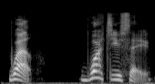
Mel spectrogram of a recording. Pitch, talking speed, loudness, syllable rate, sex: 220 Hz, 195 wpm, -18 LUFS, 5.7 syllables/s, female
